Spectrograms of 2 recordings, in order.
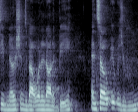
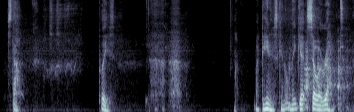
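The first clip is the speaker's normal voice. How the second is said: put-on theatrical stage whisper. Retelling what the man beside them in the theater said, in a stage whisper. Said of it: "in a stage whisper".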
